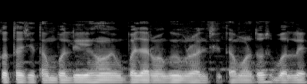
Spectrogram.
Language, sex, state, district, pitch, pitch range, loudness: Maithili, male, Bihar, Madhepura, 100 Hz, 100-105 Hz, -16 LUFS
